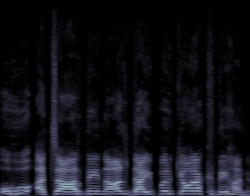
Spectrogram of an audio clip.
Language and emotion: Punjabi, disgusted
